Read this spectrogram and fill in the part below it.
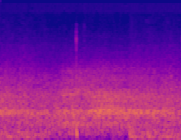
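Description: Stadium crowd in a football video game, a steady broad roar of massed fans on match day with no break, loud and continuous throughout.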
